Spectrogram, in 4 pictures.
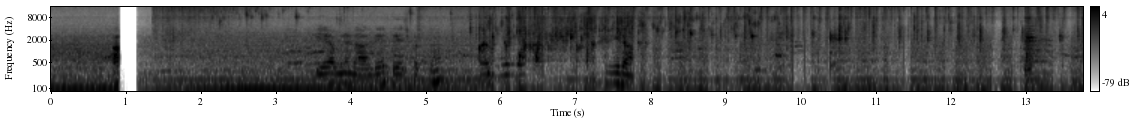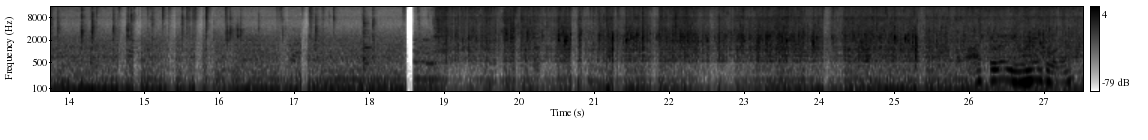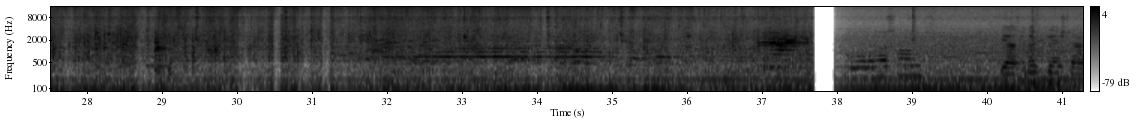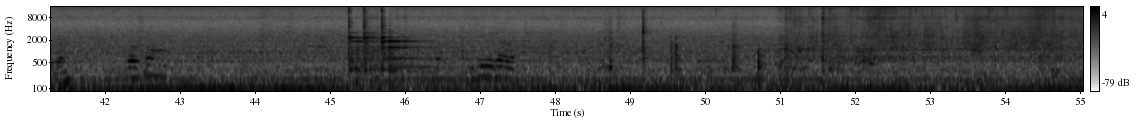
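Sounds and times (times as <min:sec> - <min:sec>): food sizzling in hot oil: 0:01.2 - 0:03.5, 0:04.7 - 0:37.7, 0:50.6 - 0:55.0
low hum: 0:41.5 - 0:48.6.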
